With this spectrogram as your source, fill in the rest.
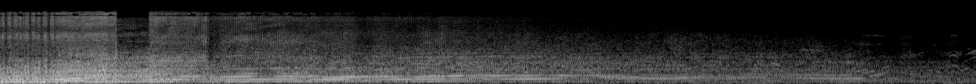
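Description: A truck roars away at full throttle and fades into the distance.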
